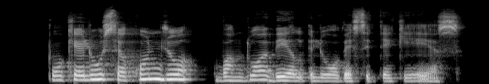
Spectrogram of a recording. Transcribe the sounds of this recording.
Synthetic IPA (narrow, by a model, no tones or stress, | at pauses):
poːkʲɛlʲuːsʲɛkʊnʲd͡ʒʲuː | ʋɐnd̪uɔʋʲeːlˠlʲoːʋʲesʲɪt̪ʲɛkʲeːjɛ̰s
